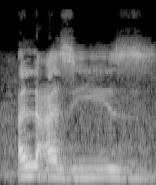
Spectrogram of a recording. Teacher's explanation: الزاي فيها رخاوي، يعني يجب أن يجري الصوت مع الزاي. وفيها صفير لازم يطلع صوت العزيز.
